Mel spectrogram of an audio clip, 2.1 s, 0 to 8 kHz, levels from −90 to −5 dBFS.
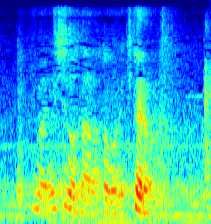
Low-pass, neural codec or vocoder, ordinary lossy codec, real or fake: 7.2 kHz; none; none; real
